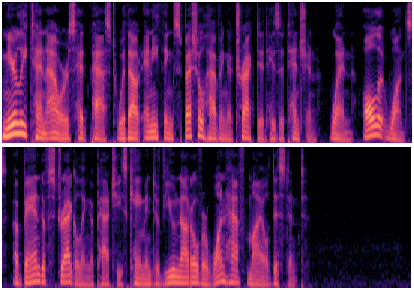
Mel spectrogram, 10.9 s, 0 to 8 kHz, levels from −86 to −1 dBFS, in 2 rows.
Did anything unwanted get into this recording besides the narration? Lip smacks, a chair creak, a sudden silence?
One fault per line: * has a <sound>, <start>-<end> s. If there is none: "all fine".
all fine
